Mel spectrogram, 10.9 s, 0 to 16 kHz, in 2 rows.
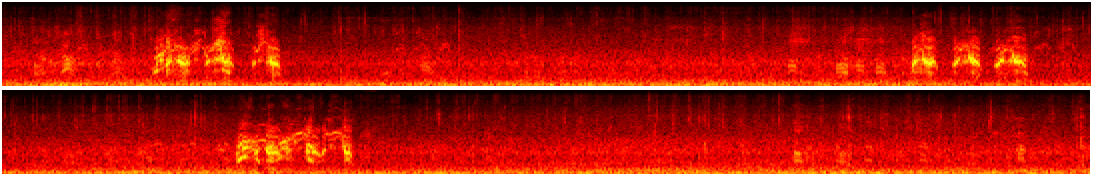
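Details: Greylag geese at Pearson Park, Hull, England, 22 August 2021, GoPro Hero9 camera. Three separate bursts of clustered, nasal honking, spaced about three seconds apart, with steady low background noise between them.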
